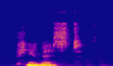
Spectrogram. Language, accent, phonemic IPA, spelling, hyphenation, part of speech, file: English, Southern England, /ˈpi.ənɪst/, pianist, pi‧a‧nist, noun, LL-Q1860 (eng)-pianist.wav
- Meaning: 1. A person who plays the piano, particularly with skill or as part of an orchestra 2. A spy using radio or wireless telegraphy to keep in touch with headquarters during the Second World War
